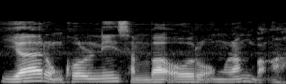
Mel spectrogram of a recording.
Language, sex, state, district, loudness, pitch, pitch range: Garo, male, Meghalaya, South Garo Hills, -18 LUFS, 125 Hz, 115-140 Hz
